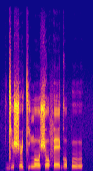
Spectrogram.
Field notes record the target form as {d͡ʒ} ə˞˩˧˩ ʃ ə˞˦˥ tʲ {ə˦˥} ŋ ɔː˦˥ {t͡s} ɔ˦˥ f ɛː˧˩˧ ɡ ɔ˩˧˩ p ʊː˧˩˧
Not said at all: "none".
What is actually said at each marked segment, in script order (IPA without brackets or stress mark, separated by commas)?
dʲ, ɛ˦˥, ʃ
